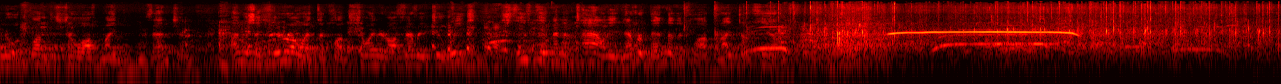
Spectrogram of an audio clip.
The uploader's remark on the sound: LIVE at Crypto Invest Summit 2018 (part 1)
